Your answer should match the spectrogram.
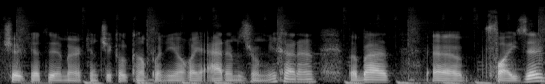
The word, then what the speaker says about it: Adams: ولی بعد نیست که ما بدونیم این آدامز غلطه و ارمز تلفظ صحیحش هست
